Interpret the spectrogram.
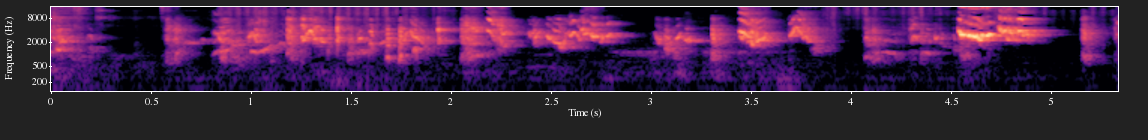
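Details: Happy budgies chatter in a steady stream of high, twittering and gritty warbled notes, rising to a louder sharp squeak near the end.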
